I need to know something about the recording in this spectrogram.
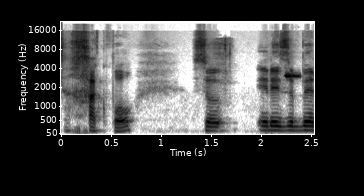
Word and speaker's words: Gakpo: So native English speakers are always going to pronounce that Gakpo, but in the Netherlands, the way to pronounce that is Hakpo.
